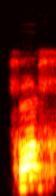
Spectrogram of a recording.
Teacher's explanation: Jadi ada mengalirnya di huruf kho yang bertanda sukun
